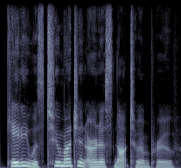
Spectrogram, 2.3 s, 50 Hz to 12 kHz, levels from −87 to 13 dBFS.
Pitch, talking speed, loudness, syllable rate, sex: 185 Hz, 240 wpm, -18 LUFS, 6.2 syllables/s, female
